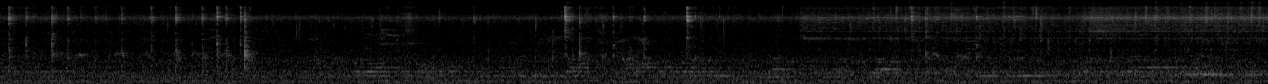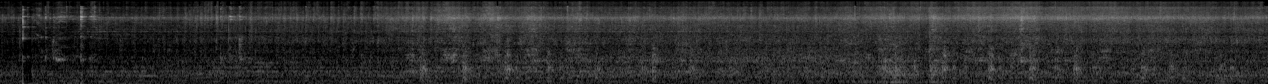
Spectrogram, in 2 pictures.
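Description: Masala with sour yogurt for a chicken curry sizzles as it is stirred and fried in a pan: a soft, steady hiss with scattered light ticks and clicks, swelling louder and brighter toward the end, with no talking.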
